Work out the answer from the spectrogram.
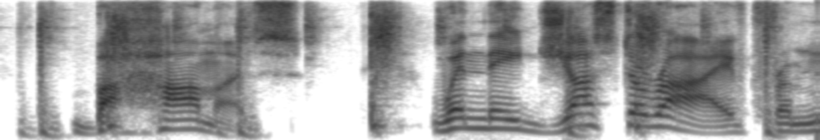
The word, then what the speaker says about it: Bahamas: We don't say Bahamas. La H no es muda. We say Bahamas.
